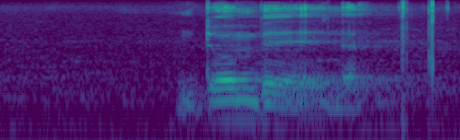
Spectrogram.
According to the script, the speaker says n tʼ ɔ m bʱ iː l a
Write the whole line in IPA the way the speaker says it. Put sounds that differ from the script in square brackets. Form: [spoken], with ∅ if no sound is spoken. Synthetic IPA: n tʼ ɔ m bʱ [ɛː] l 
